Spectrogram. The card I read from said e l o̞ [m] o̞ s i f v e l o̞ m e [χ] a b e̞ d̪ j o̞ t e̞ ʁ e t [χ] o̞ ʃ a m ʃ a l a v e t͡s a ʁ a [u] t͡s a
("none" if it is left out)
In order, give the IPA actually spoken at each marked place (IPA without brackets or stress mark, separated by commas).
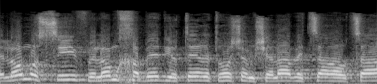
m, χ, ʁ, o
